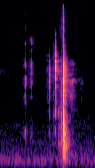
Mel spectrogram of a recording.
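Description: A few quick keystrokes tap on a computer keyboard, close and clear in a quiet room, ending in a small flurry of clicks.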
